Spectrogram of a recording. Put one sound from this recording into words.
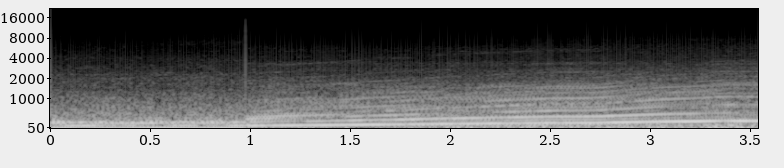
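A motorcycle engine rises steadily in pitch as the motorcycle speeds up.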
